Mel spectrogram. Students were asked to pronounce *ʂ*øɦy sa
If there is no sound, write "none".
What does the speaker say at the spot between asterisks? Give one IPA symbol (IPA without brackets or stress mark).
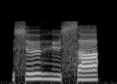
s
